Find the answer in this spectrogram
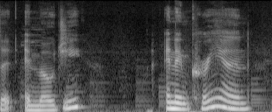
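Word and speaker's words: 絵文字: and then in Chinese this is just another pronunciation the last one we have here is emojis so this word is originally from Japan because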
